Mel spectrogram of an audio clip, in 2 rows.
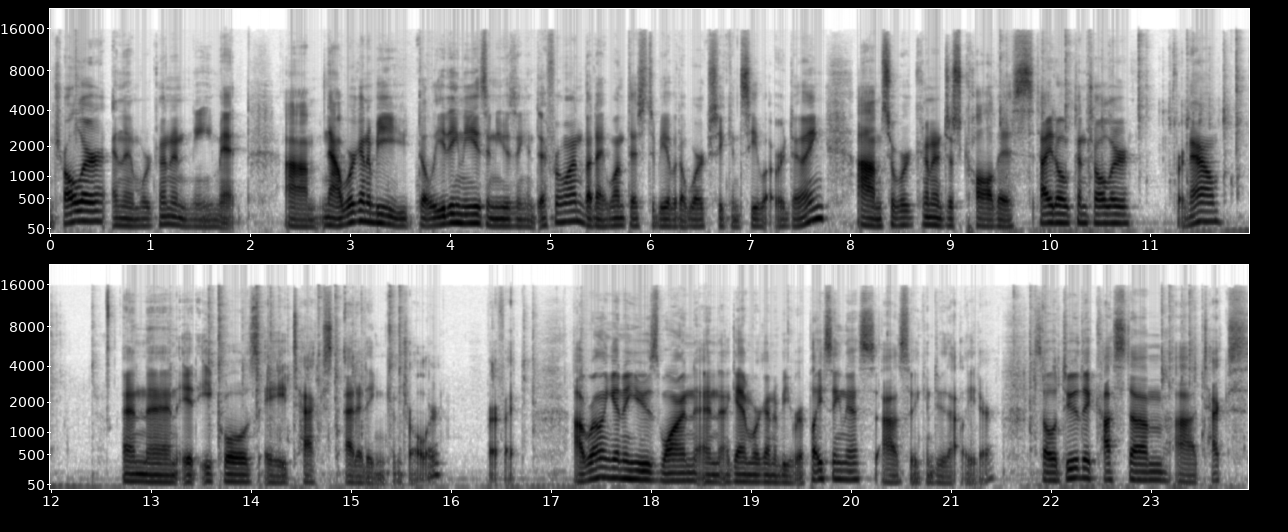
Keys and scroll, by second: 0.1 space, 4.3 space, 9.5-15.5 typing, 16.5 End, 16.8 ;, 17.5 ctrl+s, 21.6-23.9 typing.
